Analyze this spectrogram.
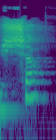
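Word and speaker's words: chat: Bobby and so so how do you say cat in French well actually it's very easy you say sha sh and sha is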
